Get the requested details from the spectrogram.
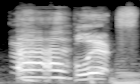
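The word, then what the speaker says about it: Blitzø: Blitz? The O is silent.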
